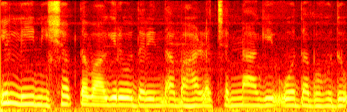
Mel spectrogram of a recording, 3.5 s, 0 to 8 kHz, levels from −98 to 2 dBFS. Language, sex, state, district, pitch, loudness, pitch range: Kannada, female, Karnataka, Chamarajanagar, 185 Hz, -14 LUFS, 180-195 Hz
